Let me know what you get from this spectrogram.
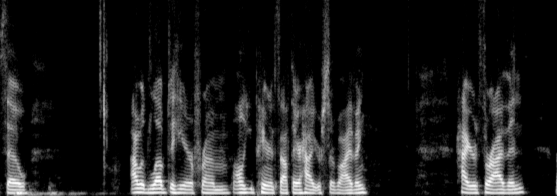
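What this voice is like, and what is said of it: Hoarse, strained voice. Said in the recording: “even I'm losing my voice, I don't have COVID”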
